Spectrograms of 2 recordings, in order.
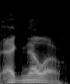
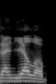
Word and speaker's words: Agnello: joke is I'm sorry is pronounced Agnello that's what I used to say I know it's not but I like now no it's anello but I like now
